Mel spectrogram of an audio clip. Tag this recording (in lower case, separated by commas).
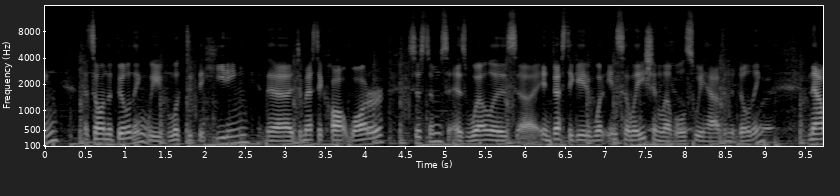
music, speech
